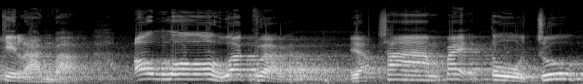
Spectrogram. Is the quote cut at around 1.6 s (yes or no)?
no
